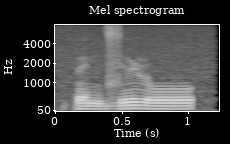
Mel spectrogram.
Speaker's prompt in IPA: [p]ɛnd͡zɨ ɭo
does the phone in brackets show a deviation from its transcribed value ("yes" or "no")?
no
